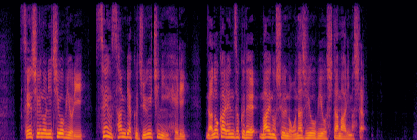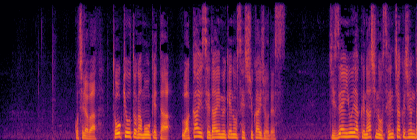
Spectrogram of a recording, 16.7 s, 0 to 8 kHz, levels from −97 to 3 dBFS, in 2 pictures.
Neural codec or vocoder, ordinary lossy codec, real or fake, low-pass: none; none; real; none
